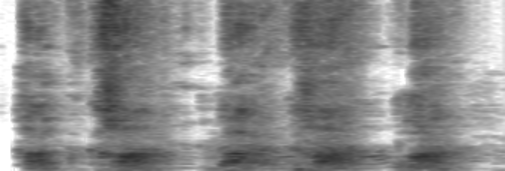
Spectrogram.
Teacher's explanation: the root of the tongue actually is pressing the soft palate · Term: velars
